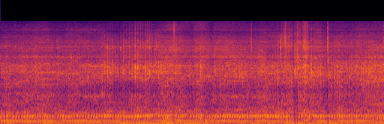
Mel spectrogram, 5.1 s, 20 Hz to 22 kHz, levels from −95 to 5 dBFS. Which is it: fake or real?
fake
